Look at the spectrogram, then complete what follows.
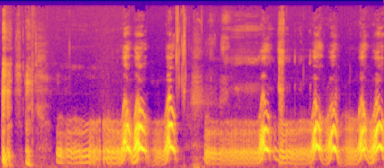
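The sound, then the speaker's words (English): A person warming up their voice in a hotel room vocally imitates a dog barking from across the street, producing a series of muffled woofs and yelping barks in uneven bursts, pausing briefly before another rhythmic run of barks. “practicing a dog from across the street.”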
